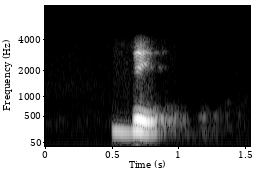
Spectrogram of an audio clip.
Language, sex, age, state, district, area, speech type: Hindi, female, 18-30, Uttar Pradesh, Varanasi, urban, conversation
